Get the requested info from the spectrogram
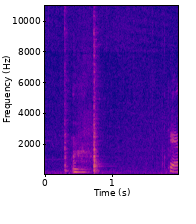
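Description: Chopped vegetables sizzling faintly on a Blackstone flat-top griddle as they are turned with a flat scraper, with one sharp click of the tool on the steel top about three-quarters of a second in.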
